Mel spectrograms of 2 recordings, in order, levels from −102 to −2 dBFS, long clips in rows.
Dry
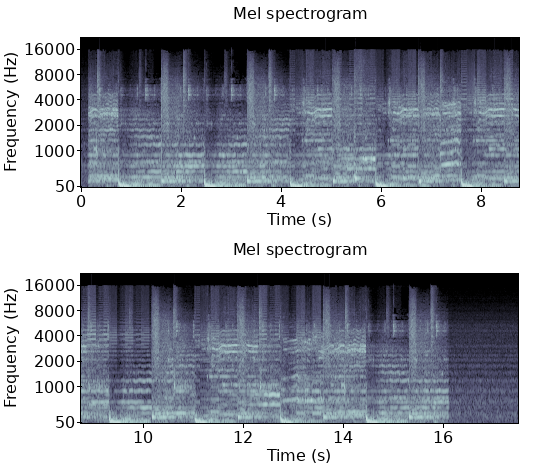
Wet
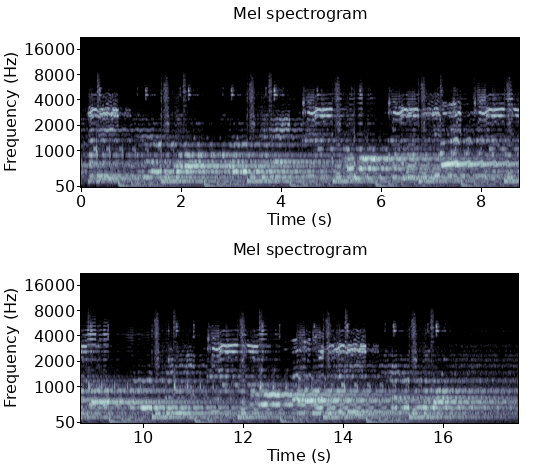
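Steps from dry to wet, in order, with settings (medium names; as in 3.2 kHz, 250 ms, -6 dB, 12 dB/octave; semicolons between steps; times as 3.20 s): spectral contrast enhancement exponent 2.7; cabinet simulation 370–5900 Hz, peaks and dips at 420 Hz +9 dB, 650 Hz +5 dB, 1 kHz -6 dB, 3.5 kHz -8 dB; bucket-brigade echo 256 ms, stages 2048, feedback 69%, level -8 dB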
